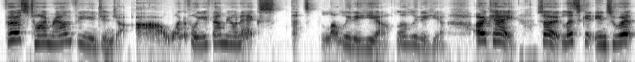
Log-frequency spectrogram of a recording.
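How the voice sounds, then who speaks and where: A woman's voice: high voice, very animated, normal speed, vocal fry. An Australian woman hosting a livestream, talking in a casual, chatty way and commenting informally to her viewers. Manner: chatty, informal, greets viewers mid-talk. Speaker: livestream host.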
